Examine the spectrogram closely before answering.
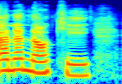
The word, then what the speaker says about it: Anunnaki: an alien race and it's that and Annunaki Annunaki okay there there we go the Anunnaki alien race have controlled the defeat the teachings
